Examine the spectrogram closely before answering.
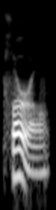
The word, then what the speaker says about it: plural: help me ah interesting according to the dictionary the the letter u in plural is a high schwa um okay it's because there's it's a high schwa plus plus the r color schwa which is something that I do not teach and I think is confusing and pointless because it doesn't make any sense so ignore that yes simply ER the ER vowel sound this is another reason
